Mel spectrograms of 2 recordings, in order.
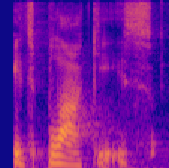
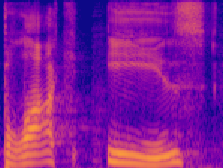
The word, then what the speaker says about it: BLOKEES: I've been saying BLOKEES because to me, the double E's does not mean block ease. It means blokees, like a bloke, without the C. They took the C away and added an E because they didn't want to be called blockies, which I get.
